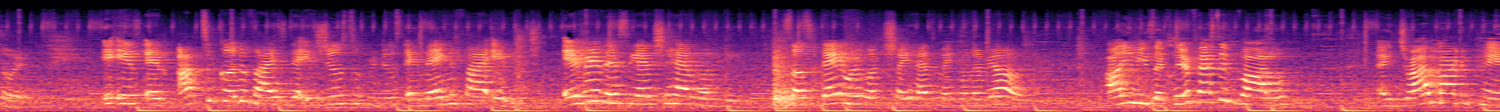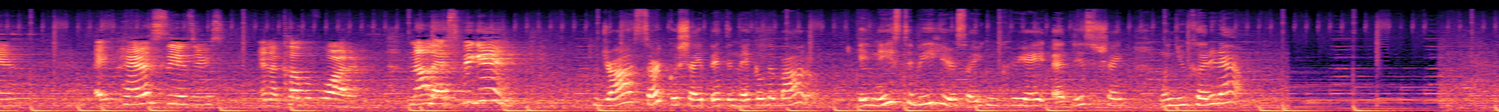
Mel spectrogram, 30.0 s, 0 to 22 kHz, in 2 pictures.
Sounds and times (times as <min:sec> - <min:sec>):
Music: 0:00.0 - 0:29.9
Speech: 0:01.0 - 0:10.3, 0:11.1 - 0:12.9, 0:16.0 - 0:20.2, 0:21.0 - 0:27.5.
